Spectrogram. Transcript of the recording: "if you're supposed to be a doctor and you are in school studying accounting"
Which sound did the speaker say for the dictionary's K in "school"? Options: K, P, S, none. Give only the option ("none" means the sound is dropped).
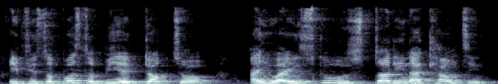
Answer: K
